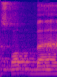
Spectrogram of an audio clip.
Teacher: صاد پر ہے، با مشدد ہے، با سے ملانا ہے اور با مد عوض، 2 حرکات لمبا کریں گے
